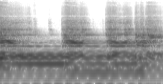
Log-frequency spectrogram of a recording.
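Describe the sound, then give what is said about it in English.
Sustained harp notes, played without effects, carry a gritty, rattling buzz from a half-pressed pedal, the tone swelling a couple of times over a few seconds, fairly loud and with no talking. “And when you kind of half press it, it creates the buzz.”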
